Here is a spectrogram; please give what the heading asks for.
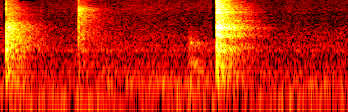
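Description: A coin is flicked and caught to decide the first pick in a mock draft, landing heads: three sharp, bright clicks over less than two seconds, the last one loudest, with a faint high ring trailing the first. No one speaks.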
